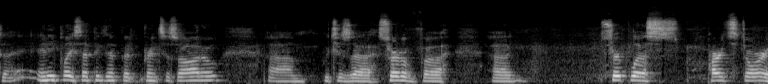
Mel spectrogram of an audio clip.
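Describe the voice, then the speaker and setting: A man with a fairly high-pitched voice talks through a homemade project. His delivery is unscripted and halting, with a matter-of-fact manner and phrases that tend to trail off. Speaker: DIY hobbyist presenter. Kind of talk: casual unscripted project demonstration.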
